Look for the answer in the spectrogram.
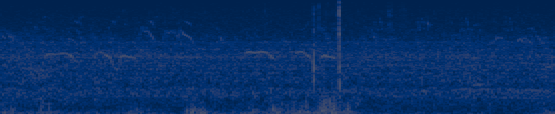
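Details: Black drongo near a farmhouse at Chopta, Sikar, Rajasthan, giving short, clear whistled notes, some slurred up and down, in loose pairs over steady outdoor hiss, with one sharp click.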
